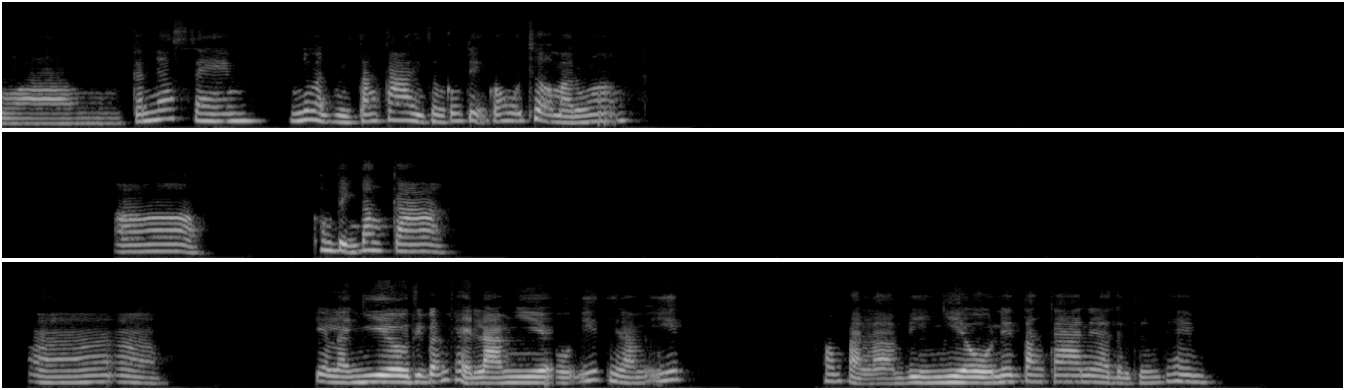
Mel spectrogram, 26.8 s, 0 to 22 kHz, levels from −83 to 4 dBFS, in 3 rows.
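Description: At 3.99 to 4.14 s, AAC frame loss with concealment causes brief smeared, phasey flickers. About 70 ms is gone in short runs. The decoder patches each gap from the last good spectrum. Similar noisy patches follow at 18.61 to 18.70 s and 21.53 to 21.64 s, likely from a low-delay AAC stream.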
